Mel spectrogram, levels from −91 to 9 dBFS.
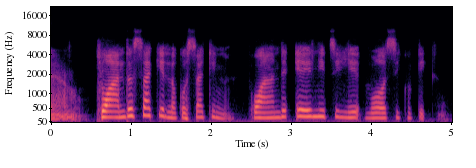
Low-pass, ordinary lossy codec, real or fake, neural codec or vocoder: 7.2 kHz; Opus, 16 kbps; fake; codec, 16 kHz, 1 kbps, FunCodec, trained on LibriTTS, 50 frames a second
